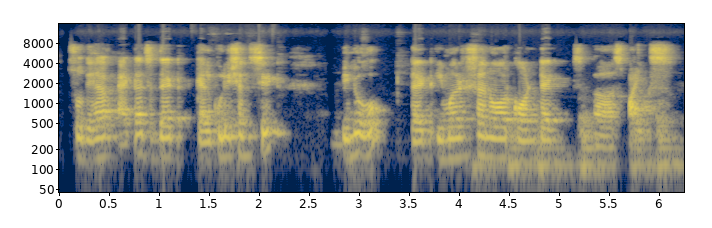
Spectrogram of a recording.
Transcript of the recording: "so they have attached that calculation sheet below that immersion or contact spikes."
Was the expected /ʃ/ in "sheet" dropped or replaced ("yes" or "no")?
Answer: yes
